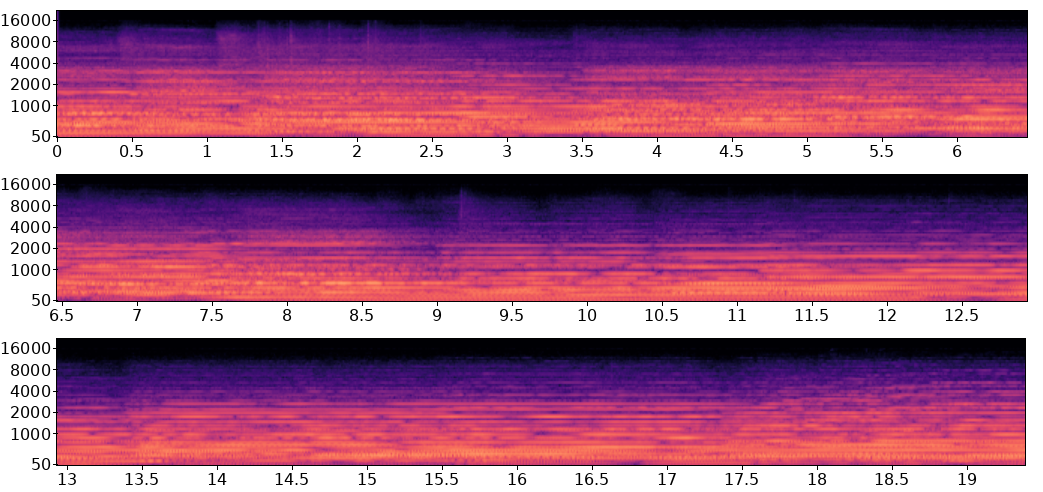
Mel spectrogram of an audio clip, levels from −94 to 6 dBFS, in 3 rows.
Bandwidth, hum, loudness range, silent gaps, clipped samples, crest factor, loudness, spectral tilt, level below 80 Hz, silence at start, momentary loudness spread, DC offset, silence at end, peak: 11.5 kHz; none; 2 LU; none; under 0.1%; 14 dB; -20 LUFS; -6.5 dB/octave; -40 dBFS; 0 s; 4 LU; under 0.1%; 0 s; -6 dBFS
